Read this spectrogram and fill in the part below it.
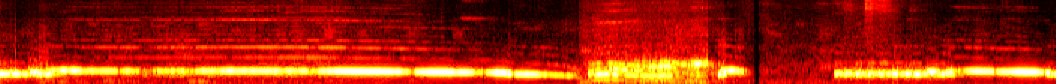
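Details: Long-voiced puter pelung dove, a pet bird popular on Java, Indonesia, recorded as a master recording for training: a steady sustained coo of about five seconds dropping slightly, a throaty gurgling roll, then another long coo begins.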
